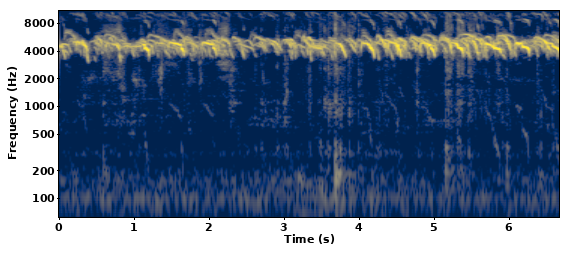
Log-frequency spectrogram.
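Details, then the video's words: Domestic chicken chicks peeping: a continuous chorus of high, thin overlapping cheeps, steady throughout, with faint tapping sounds in the background. "murgi ke bache chote chote | Chicken chicks video | Chicken chicken free sound"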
